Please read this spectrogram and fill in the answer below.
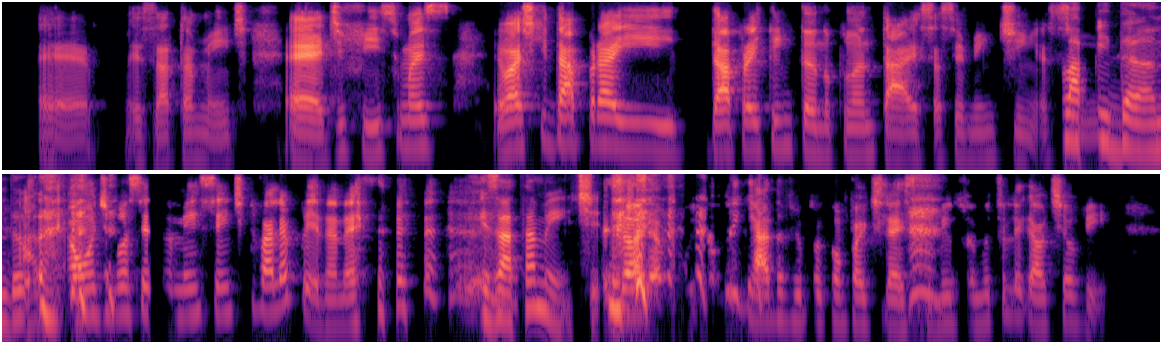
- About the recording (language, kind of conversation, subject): Portuguese, podcast, Como dividir tarefas sem criar mágoas entre todo mundo?
- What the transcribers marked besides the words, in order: laugh; laugh; laugh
